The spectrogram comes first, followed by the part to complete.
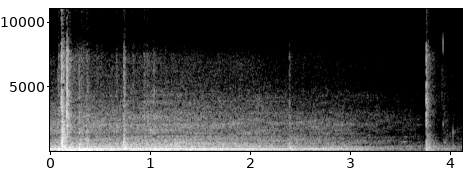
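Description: A knock right at the start, then a steady low hum that fades away over about three seconds, and a short click near the end.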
